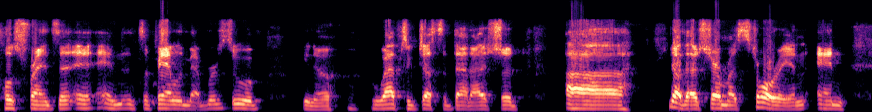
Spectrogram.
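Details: Adult who stutters, speaking in conversation; stuttering.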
